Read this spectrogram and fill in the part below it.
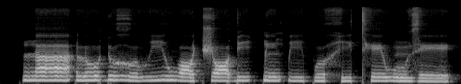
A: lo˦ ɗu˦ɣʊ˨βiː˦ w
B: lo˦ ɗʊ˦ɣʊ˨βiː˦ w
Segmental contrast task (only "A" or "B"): B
